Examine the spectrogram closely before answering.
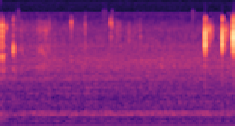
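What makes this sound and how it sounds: A milk glass brooch is tapped five times, giving short, bright, high glassy clicks over a faint steady hum, two near the start and three sharper ones at the end. The clicking sound confirms the brooch is real glass.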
